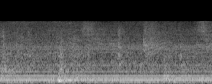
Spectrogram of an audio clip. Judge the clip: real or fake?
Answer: real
